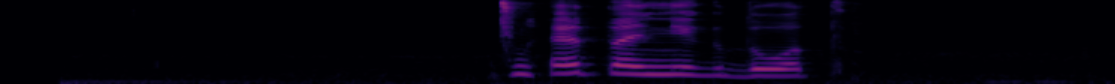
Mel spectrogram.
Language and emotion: Russian, positive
